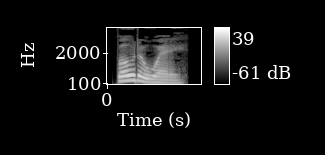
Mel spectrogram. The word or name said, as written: bodaway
